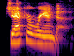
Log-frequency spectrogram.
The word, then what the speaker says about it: Jacaranda: This is Jacaranda. Jacaranda. Hopefully I pronounced that right, Lynette. Jacaranda.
